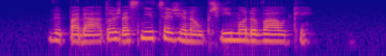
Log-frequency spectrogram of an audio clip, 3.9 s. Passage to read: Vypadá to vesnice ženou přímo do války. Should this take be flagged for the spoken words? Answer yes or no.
no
